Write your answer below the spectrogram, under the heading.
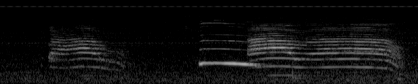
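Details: Domestic cats meowing persistently indoors; a short falling meow, then a long, loud, drawn-out wavering meow lasting about two seconds, rich in harmonics, with a quiet background.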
